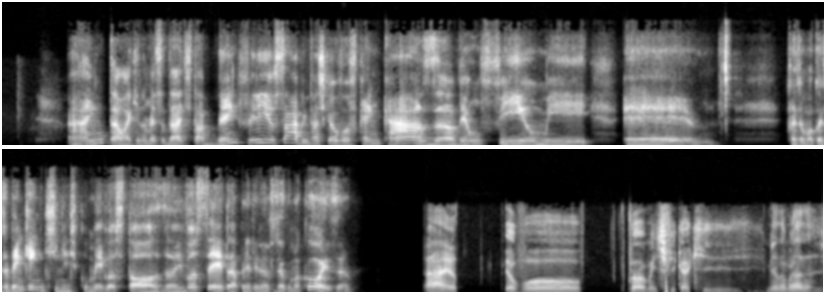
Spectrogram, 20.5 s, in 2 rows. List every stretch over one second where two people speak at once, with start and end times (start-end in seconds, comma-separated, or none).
none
